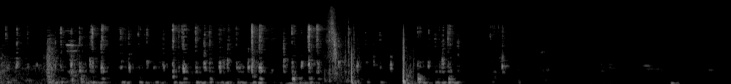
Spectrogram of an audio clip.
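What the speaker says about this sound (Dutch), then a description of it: "wie zijn toetsenbord was dat?" Rapid computer keyboard typing, loud and close, in dense bursts for about four seconds, then tapering to a few scattered faint clicks before silence.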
